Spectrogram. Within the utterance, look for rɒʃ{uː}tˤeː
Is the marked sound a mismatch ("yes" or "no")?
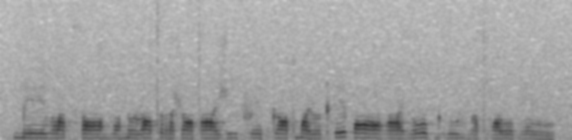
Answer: yes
